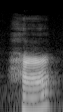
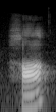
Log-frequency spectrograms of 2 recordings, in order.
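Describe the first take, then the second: First: The vowel is a strong r-colored er sound. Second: The vowel is a plain open ah without r. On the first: The speaker calls it right. "an American would say" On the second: The speaker calls it wrong. "with a Japanese accent, it would be something like"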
